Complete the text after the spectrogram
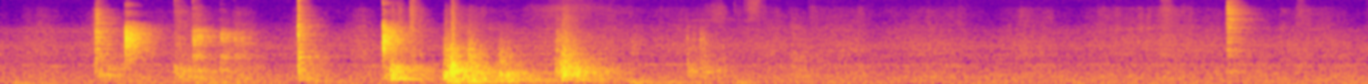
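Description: Pool balls clack sharply against each other.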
